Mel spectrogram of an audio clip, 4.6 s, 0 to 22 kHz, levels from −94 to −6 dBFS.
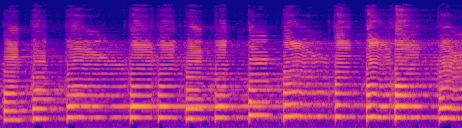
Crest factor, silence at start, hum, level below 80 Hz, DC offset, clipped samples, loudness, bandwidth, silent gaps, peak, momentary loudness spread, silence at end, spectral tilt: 20 dB; 0 s; none; -78 dBFS; under 0.1%; under 0.1%; -29 LUFS; 19.5 kHz; none; -10 dBFS; 6 LU; 0 s; -1 dB/octave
